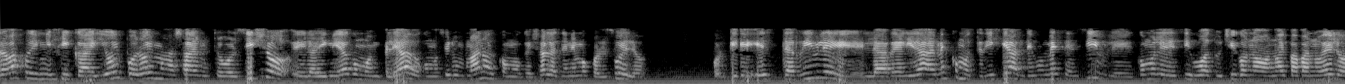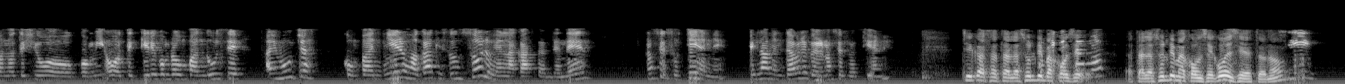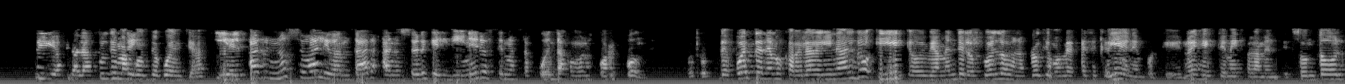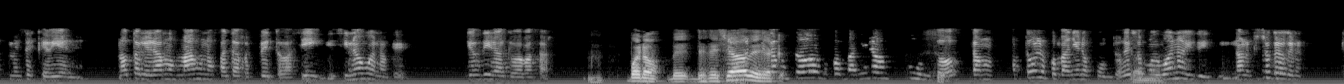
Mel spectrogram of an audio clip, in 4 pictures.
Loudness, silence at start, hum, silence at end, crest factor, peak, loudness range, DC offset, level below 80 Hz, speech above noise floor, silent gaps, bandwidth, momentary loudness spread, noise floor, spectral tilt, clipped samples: -17 LUFS; 0 s; none; 0 s; 20 dB; 0 dBFS; 7 LU; under 0.1%; -44 dBFS; 23 dB; none; 5.4 kHz; 14 LU; -42 dBFS; -4 dB/octave; under 0.1%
